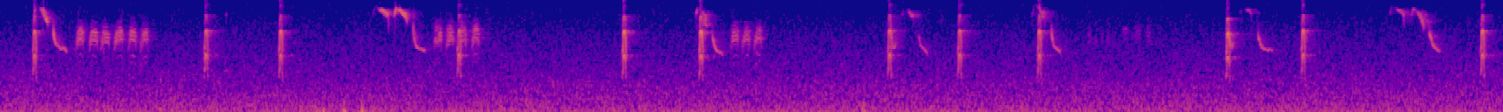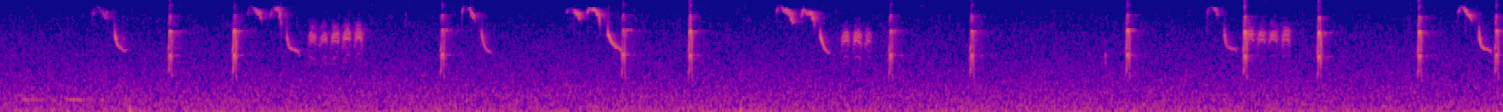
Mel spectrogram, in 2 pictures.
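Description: Small birds calling faintly: short high-pitched calls that slide downward, some followed by a brief buzzy trill, repeated every second or two, with sharp ticks in between.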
